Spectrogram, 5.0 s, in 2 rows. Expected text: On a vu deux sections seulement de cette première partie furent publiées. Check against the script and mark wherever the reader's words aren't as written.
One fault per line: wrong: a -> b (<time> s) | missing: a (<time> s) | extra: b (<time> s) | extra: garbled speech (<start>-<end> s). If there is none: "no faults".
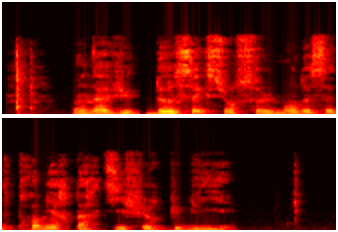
no faults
